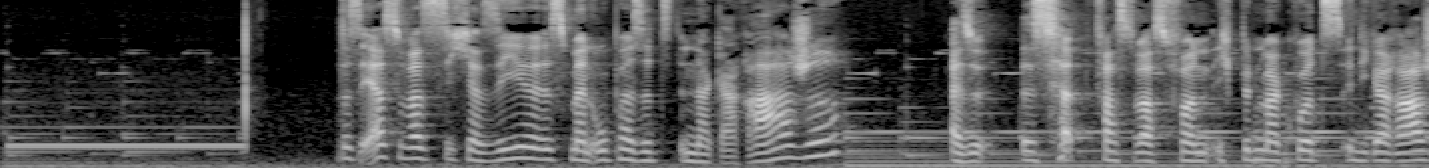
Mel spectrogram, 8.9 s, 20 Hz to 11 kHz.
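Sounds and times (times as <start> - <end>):
steady electronic phone dialing tone: 0.0 - 1.6
faint noise: 0.0 - 8.9
speech: 2.1 - 8.9.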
